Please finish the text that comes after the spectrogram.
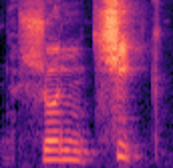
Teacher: see an apostrophe that's aspirated, shun chik, there's a ch, definite explosion of air on the ch, but not on the k because it is not aspirated.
